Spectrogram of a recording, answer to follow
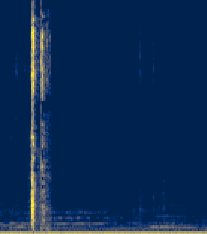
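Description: Scissors clicking shut twice in quick succession about a third of a second in: two sharp metal clicks, the second softer, over a steady low hum.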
